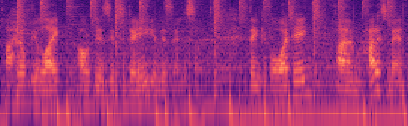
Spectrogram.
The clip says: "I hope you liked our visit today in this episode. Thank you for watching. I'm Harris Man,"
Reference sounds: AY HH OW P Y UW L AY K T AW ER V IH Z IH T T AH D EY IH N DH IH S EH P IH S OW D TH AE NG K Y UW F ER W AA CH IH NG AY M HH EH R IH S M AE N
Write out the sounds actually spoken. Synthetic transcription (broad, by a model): AY HH OW P Y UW L AY K AW ER V IH Z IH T T AH D EY IH N DH IH S EH P IH S OW D TH AE NG K Y UW F ER W AA CH IH NG AY M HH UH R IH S M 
